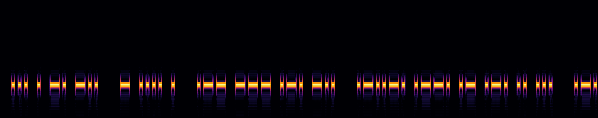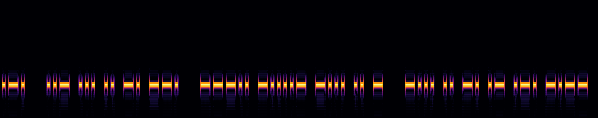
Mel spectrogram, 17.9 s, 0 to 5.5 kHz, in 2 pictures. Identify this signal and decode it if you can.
Morse code, heard as a keyed tone, about 25 wpm, 600 Hz. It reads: SEND THE WORD "PARIS " USING 8-BIT BINARY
